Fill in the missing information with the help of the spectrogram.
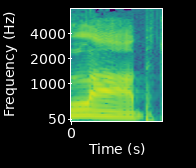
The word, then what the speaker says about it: larb: But this chicken larb, it's spelled L-A-R-B, but it's pronounced lab, chicken lab.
